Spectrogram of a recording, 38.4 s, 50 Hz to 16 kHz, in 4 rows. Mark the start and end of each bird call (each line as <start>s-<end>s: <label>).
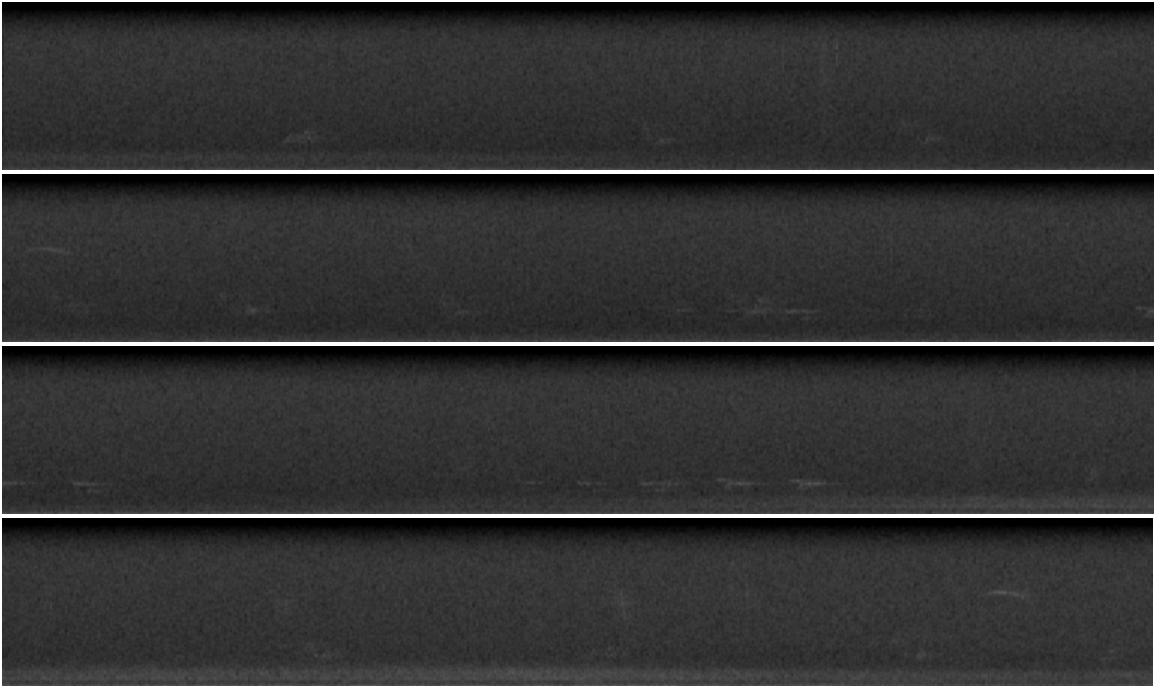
0.0s-20.4s: American Robin (Turdus migratorius)
23.0s-26.4s: American Robin (Turdus migratorius)
31.1s-38.4s: Red-eyed Vireo (Vireo olivaceus)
